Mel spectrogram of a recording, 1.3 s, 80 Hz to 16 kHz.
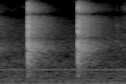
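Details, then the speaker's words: Focused (not radial) shockwave therapy applicator fired against the demonstrator's own hand at minimum intensity, water-filled and bubble-free, frequency 120, 1500 shots selected: two sharp snapping clicks about half a second apart. "देख सकते हैं focus stock आ रही है मेरे को। Intensity अभी minimum है।"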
